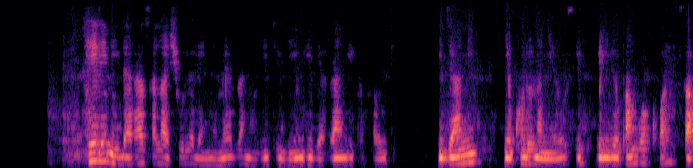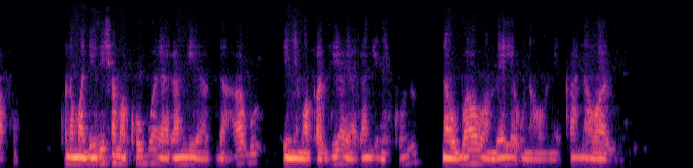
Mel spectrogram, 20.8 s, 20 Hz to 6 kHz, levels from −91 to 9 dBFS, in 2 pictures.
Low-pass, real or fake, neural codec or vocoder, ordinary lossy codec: 5.4 kHz; real; none; Opus, 32 kbps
